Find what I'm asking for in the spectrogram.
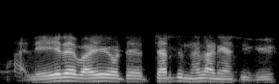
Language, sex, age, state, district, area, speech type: Odia, male, 18-30, Odisha, Nabarangpur, urban, conversation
